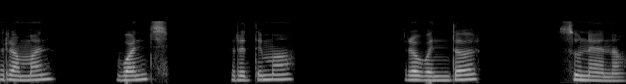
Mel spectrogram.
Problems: background sounds at intervals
